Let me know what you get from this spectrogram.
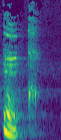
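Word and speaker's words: ouk (οὐκ): And one of them is pronounced ouk.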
